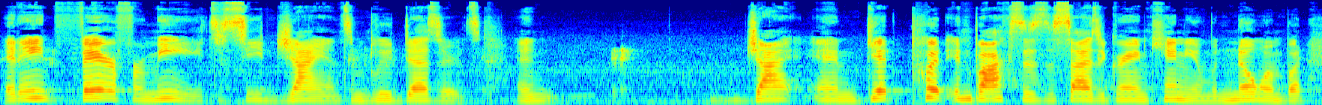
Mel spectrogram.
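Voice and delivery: loud, slow self-pitying Texas cowboy; a drunk cowboy ranting in Texas twang; Texas accent. Acted. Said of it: "in his strong Texas accent".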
